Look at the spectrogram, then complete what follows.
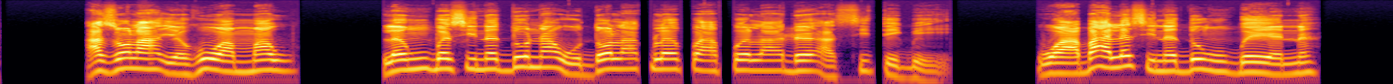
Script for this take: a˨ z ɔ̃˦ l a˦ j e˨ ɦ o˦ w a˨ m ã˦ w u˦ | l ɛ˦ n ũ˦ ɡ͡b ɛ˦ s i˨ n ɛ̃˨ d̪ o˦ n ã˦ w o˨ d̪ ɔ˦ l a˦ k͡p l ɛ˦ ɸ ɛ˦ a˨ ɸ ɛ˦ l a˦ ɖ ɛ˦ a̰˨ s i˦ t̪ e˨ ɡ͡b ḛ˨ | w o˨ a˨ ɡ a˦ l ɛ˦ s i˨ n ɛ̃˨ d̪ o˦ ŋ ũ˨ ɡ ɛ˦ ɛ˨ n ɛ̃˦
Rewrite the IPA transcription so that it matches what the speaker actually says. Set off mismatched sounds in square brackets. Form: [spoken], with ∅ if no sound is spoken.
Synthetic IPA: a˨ z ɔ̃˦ l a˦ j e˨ ɦ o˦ w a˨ m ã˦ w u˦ | l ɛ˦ [ŋ] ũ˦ ɡ͡b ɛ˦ s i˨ n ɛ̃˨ d̪ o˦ n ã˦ w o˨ d̪ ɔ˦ l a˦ k͡p l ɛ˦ ɸ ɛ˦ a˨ ɸ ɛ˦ l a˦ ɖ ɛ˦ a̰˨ s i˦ t̪ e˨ ɡ͡b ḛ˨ | w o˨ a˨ [b] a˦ l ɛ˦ s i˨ n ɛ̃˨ d̪ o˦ ŋ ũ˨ [ɡ͡b] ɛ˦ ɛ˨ n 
